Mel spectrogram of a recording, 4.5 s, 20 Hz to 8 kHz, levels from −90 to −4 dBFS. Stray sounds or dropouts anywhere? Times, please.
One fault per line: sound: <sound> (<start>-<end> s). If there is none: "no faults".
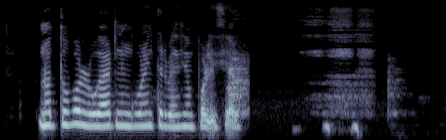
sound: laugh (2.9-3.8 s)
